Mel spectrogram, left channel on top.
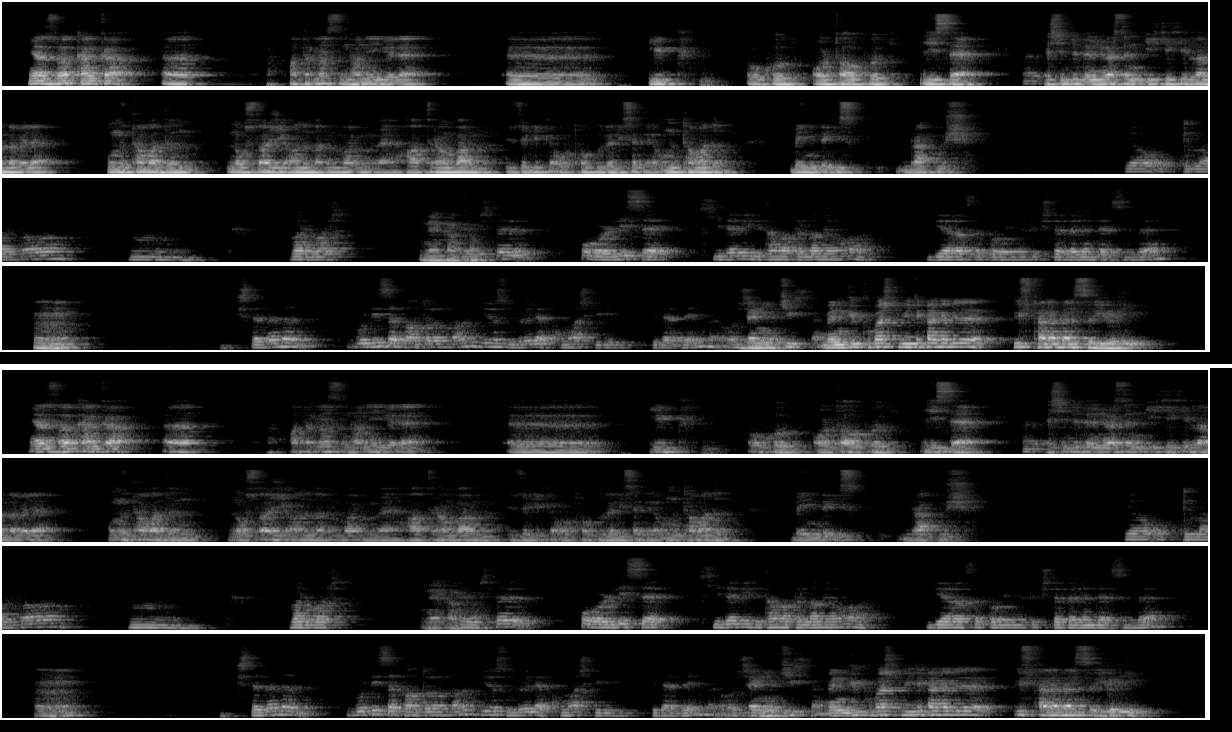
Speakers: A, on the left; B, on the right.
A: Ya Zuhat kanka eee, hatırlarsın hani böyle eee, ilk okul, ortaokul, lise
B: Hmm, Evet.
A: e şimdi de üniversitenin ilk iki yıllarında böyle unutamadığın nostalji anıların var mı ve hatıran var mı? Özellikle ortaokul ve lisede böyle unutamadığın beyninde iz bırakmış.
B: Ya okullarda hmm, var var.
A: Ne kanka?
B: E, işte o lise 2'de miydi tam hatırlamıyorum ama bir ara futbol oynuyorduk işte beden dersinde.
A: Hı hı.
B: İşte ben de bu lise pantolonları biliyorsun böyle kumaş gibiler değil mi? O
A: Benimki
B: şeyler işte.
A: benimki kumaş gibiydi kanka bir de üç tane ben sığıyordum.
B: Gri.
